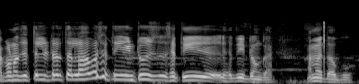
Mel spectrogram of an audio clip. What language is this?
Odia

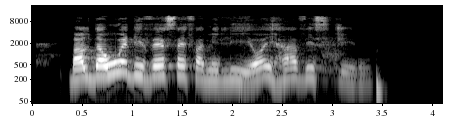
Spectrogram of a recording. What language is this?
Esperanto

